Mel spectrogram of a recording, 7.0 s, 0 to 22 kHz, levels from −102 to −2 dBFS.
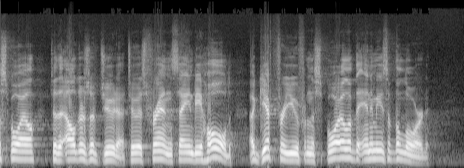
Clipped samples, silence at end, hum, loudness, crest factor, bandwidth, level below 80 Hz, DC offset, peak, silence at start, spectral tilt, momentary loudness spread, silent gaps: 0.1%; 0.55 s; none; -13 LUFS; 12 dB; 11 kHz; -62 dBFS; under 0.1%; 0 dBFS; 0 s; -6.5 dB/octave; 6 LU; none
